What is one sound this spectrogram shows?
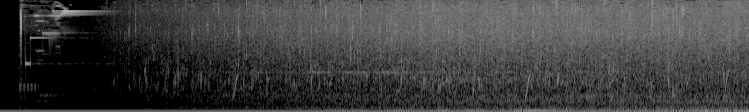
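Rain falls steadily, pattering on a wet surface.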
